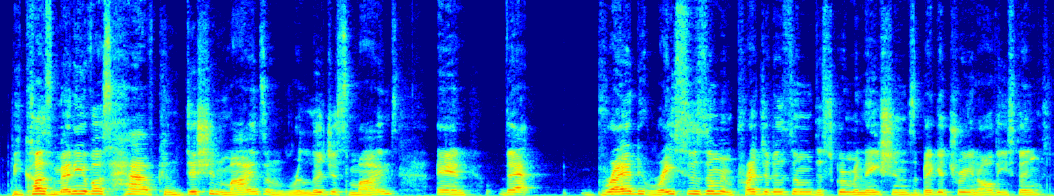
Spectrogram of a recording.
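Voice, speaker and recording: A man's voice: a little high, a bit bright. A man giving a spiritual lecture straight to his listeners, emphatic and repeating phrases for weight. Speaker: occult lecturer.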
